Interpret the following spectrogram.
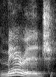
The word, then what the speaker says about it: marriage: married and then marriage it kind of looks like it should be or that should be other syllables there again just two syllables it's our first mare and then our g-e-a-g-e syllable says the j sound which we spell with letter j or g at the start of words just make sure that you have a nice pushed out j at the end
